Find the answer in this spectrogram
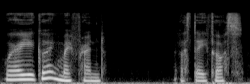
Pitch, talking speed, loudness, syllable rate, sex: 205 Hz, 190 wpm, -16 LUFS, 7.2 syllables/s, female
